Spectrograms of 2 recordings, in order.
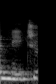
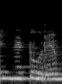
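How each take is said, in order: First: It is said as nay-cher, with a ch sound. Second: It is said as na-too-ray, letter by letter. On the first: The speaker calls it right. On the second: The speaker calls it wrong.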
